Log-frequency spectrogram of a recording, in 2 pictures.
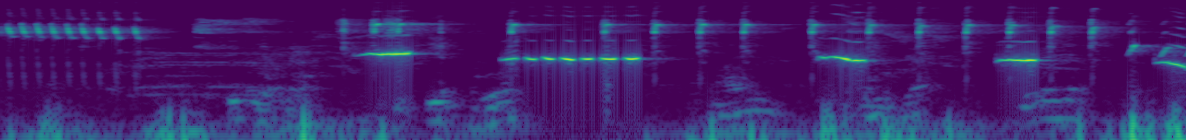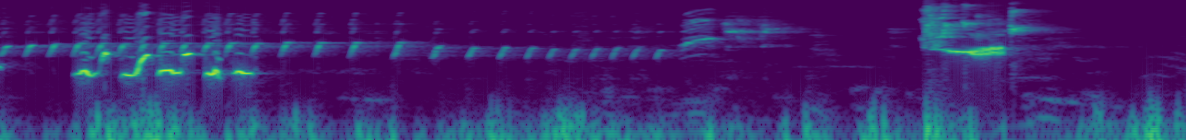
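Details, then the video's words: White-rumped shama in a relaxed afternoon song for calming an overexcited bird: varied phrases of high rattles, short repeated whistles, a long steady trill, low fluty notes and a sharp rising whistle, over faint background rumble. "SUARA MURAI BATU NGEPLONG SANTAI SORE HARI UNTUK RELAKSASI BURUNG OVER BIRAHI"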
